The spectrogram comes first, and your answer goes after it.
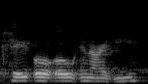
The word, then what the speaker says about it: Koonie: talk, and it's spelled K-O-O-N-I-E. I think it's pronounced Koonie, like raccoon but with a K.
